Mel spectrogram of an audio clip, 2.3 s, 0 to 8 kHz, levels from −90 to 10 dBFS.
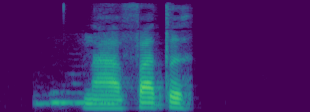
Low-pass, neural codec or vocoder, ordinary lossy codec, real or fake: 7.2 kHz; none; MP3, 48 kbps; real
